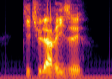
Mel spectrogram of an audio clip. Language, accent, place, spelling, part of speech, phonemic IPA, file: French, France, Lyon, titulariser, verb, /ti.ty.la.ʁi.ze/, LL-Q150 (fra)-titulariser.wav
- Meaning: to grant tenure to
